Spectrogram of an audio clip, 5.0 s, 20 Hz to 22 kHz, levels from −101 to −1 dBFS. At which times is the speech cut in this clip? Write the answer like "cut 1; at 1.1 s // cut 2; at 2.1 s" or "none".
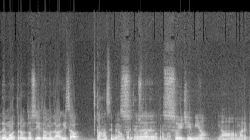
none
